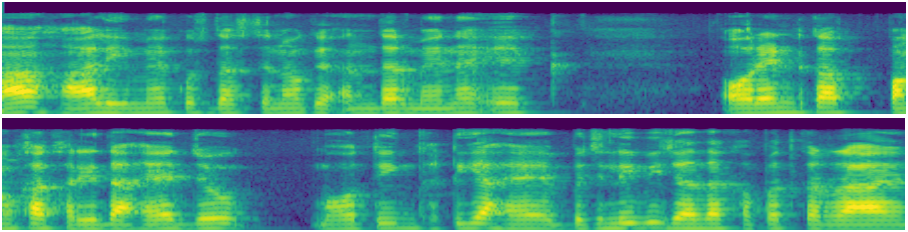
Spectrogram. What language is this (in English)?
Hindi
